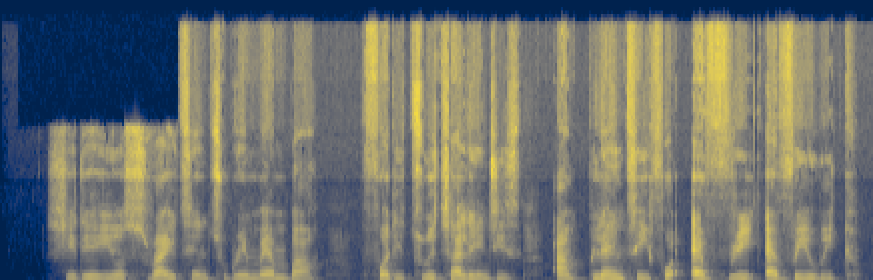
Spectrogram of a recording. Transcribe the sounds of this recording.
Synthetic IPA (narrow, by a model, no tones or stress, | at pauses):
ʃidejusɹaɪtʰĩntʰuɹimɛ̃mbə | fɔdətʰut͡ʃalɛ̃nd͡ʒis | ʔãnplɛ̃ntʰifɔɛvɹiɛvɹiwik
